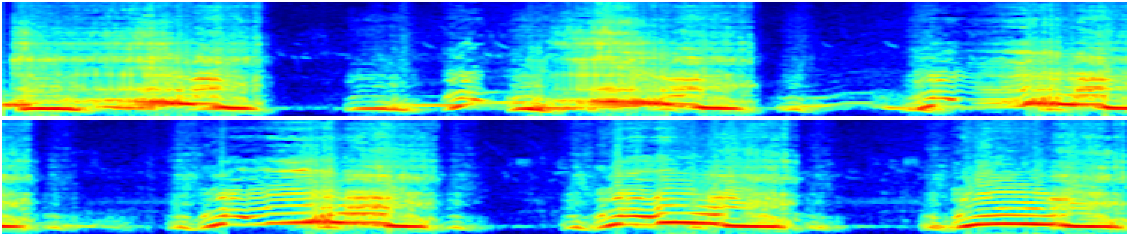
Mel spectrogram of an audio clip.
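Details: Wild lion from South Africa in a sequence of about seven rough, harmonic roars and groans, each rising then dropping in pitch, roughly every two seconds with short silences between.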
